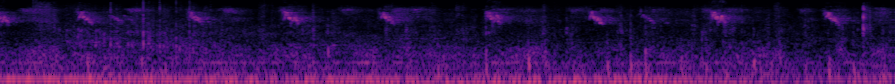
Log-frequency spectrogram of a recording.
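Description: A bird calling over and over, a short high falling note repeated at an even pace, a little more than once a second, over a low steady hum.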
